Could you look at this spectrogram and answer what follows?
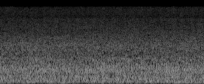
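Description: A creek pours over rapids as a steady, broadband rushing hiss that stays constant and close, with no other sounds.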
